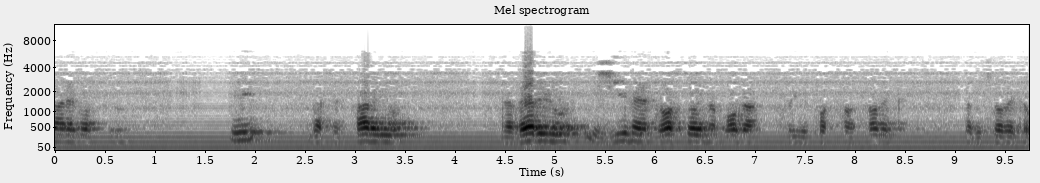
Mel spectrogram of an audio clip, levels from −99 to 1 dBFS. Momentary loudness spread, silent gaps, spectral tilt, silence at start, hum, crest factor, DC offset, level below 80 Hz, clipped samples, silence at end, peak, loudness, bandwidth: 24 LU; none; -9 dB/octave; 0 s; 50 Hz at -35 dBFS; 18 dB; under 0.1%; -38 dBFS; under 0.1%; 0 s; 0 dBFS; -17 LUFS; 5.4 kHz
